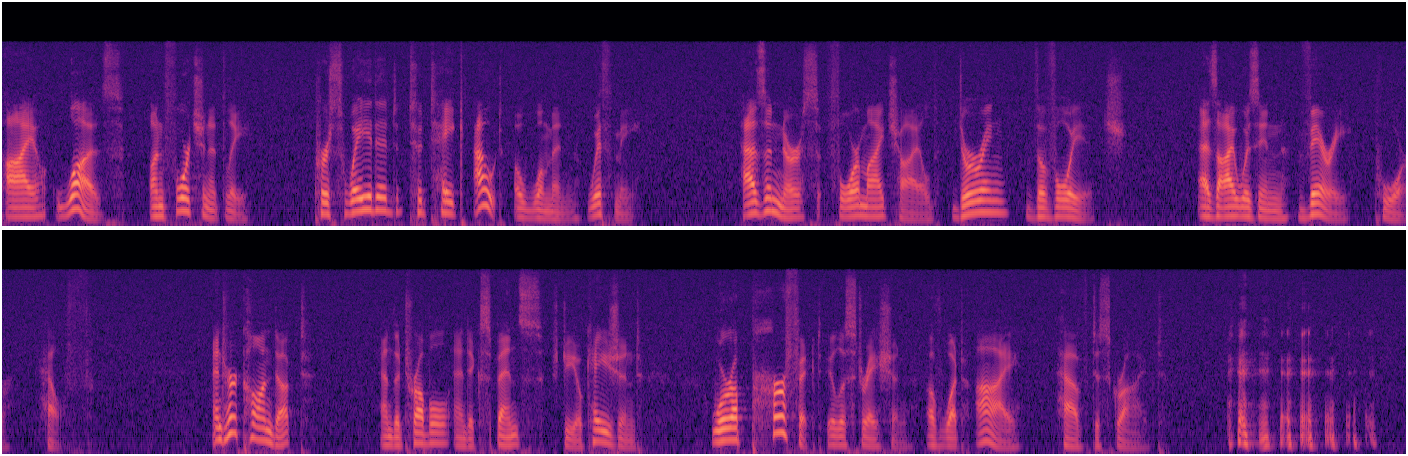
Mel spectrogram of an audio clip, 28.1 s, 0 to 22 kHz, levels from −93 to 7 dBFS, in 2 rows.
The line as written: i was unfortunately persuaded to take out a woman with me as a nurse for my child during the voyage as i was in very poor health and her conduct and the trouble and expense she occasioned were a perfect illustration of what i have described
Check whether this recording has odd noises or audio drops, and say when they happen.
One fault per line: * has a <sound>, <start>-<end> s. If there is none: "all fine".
* has a dropout, 19.6-19.7 s
* has a laugh, 26.3-27.8 s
